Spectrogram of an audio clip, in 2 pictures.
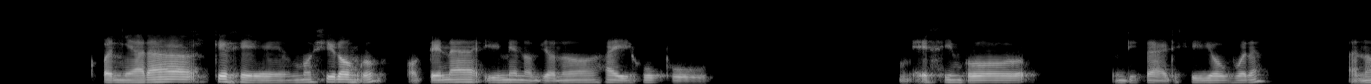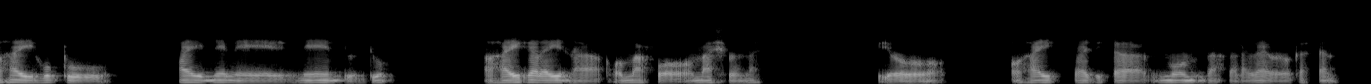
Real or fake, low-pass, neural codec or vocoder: fake; 5.4 kHz; codec, 16 kHz, 2 kbps, FunCodec, trained on LibriTTS, 25 frames a second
